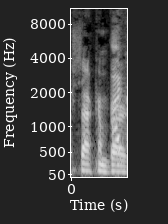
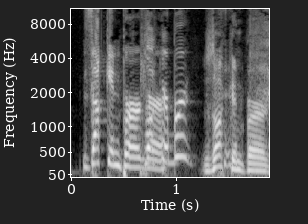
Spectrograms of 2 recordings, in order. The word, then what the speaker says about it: Zuckerberg: because it offended someone you're talking about Mark Zuckerberg of a little Jew from Harvard little maybe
